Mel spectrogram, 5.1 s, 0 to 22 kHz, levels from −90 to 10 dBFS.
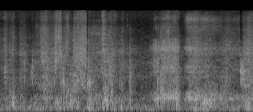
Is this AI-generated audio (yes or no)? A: no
